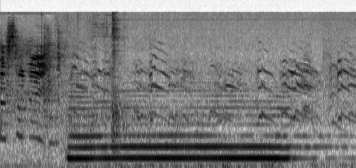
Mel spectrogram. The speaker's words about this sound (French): Il te ressemble car on a mis en place une sonnerie spéciale. Elle a été conçue pour toi. En ton honneur, la fin des cours rime avec des cris de mouettes et des cornes de bruit.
